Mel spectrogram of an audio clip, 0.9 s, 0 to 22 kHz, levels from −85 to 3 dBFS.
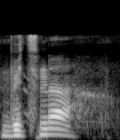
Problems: none marked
